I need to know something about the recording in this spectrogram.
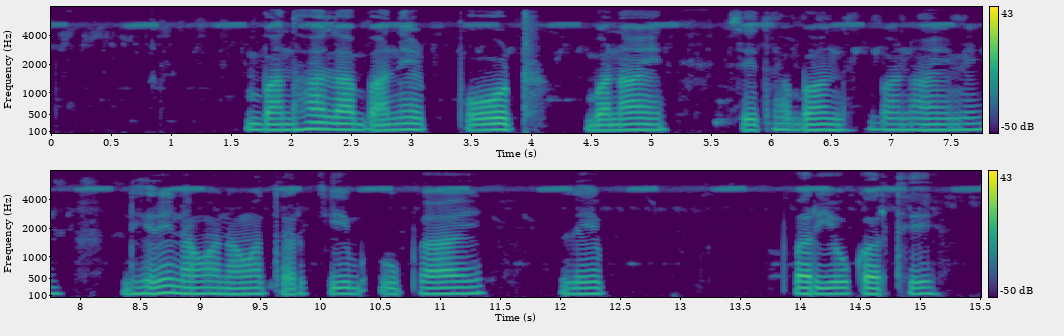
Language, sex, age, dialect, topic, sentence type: Chhattisgarhi, male, 56-60, Northern/Bhandar, agriculture, statement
